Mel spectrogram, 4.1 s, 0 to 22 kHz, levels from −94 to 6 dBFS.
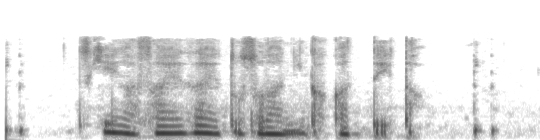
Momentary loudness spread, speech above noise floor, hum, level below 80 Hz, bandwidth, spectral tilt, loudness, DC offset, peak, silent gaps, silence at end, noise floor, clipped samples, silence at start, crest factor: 18 LU; 22 dB; none; -64 dBFS; 7.6 kHz; -6.5 dB/octave; -27 LUFS; under 0.1%; -12 dBFS; none; 0.35 s; -48 dBFS; under 0.1%; 0.15 s; 16 dB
